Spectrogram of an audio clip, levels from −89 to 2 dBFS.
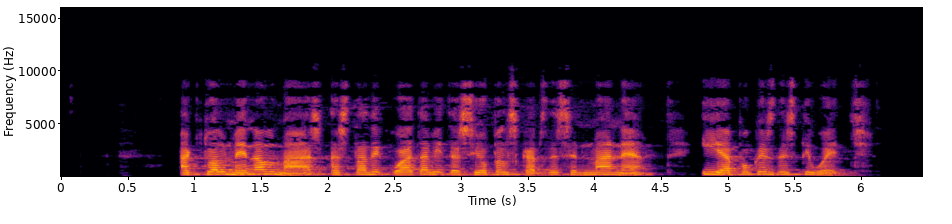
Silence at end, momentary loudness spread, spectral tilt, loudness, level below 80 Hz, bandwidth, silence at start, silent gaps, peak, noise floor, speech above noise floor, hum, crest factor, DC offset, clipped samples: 0.4 s; 9 LU; -4.5 dB/octave; -18 LUFS; -64 dBFS; 9.6 kHz; 0.9 s; none; -2 dBFS; -61 dBFS; 43 dB; none; 18 dB; under 0.1%; under 0.1%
